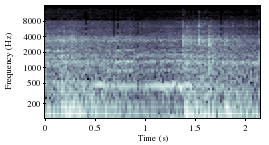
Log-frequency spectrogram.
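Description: Electric go-kart driving, its motor giving a steady whine over a rough rumble. About one and a half seconds in comes a sudden thump, karts bumping as another kart closes in alongside.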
